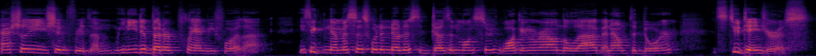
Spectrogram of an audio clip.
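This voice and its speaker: A woman's voice: medium pitch, steady tone, quick pace, close to an everyday voice. A woman playing an earnest, take-charge human child in a fan audio drama, direct and practical.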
